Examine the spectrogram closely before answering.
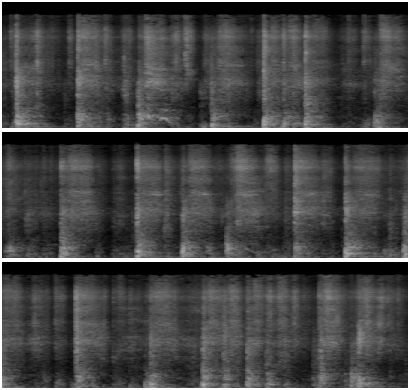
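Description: Blows thud repeatedly against padded strike shields.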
